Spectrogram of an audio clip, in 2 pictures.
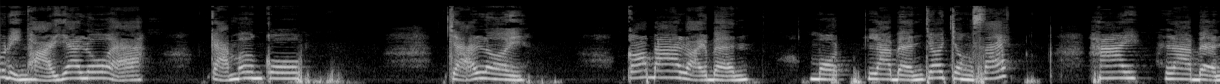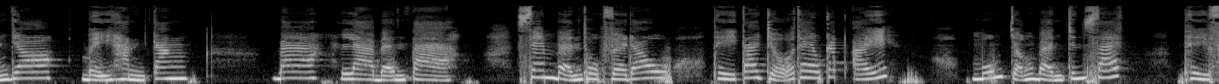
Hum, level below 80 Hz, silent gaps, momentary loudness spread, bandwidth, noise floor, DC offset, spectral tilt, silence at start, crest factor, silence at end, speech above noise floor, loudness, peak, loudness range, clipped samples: none; -42 dBFS; none; 12 LU; 16.5 kHz; -49 dBFS; under 0.1%; -5 dB/octave; 0 s; 12 dB; 0 s; 33 dB; -17 LUFS; -4 dBFS; 3 LU; under 0.1%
